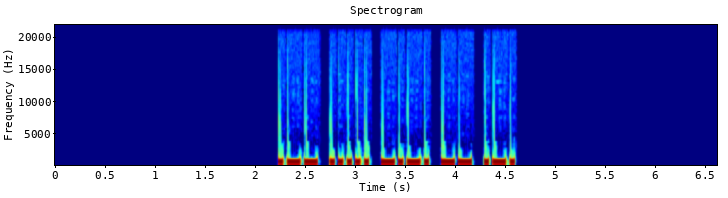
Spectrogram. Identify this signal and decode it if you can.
Morse code, heard as a keyed tone, about 28 wpm, 700 Hz. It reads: W5CMR
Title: USA Call Signs - 5 Characters - Repeated 3x - 28wpm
